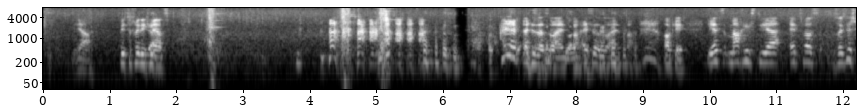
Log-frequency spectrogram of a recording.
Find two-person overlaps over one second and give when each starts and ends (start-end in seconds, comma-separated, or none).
7.1-8.9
